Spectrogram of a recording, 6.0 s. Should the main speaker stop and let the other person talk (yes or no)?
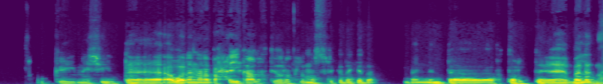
no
